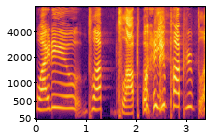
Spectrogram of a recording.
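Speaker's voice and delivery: high, helpless, uncontrollable laughter breaking words. Podcast host questioning a co-host while both keep laughing: laughing uncontrollably. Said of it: "we can't stop laughing".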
